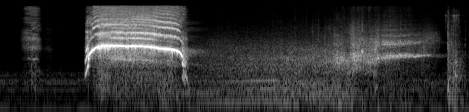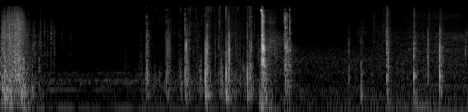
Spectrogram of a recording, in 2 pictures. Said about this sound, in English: That car almost hit that kid, but he doesn't look hurt. Shouldn't be biking in all black at night.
